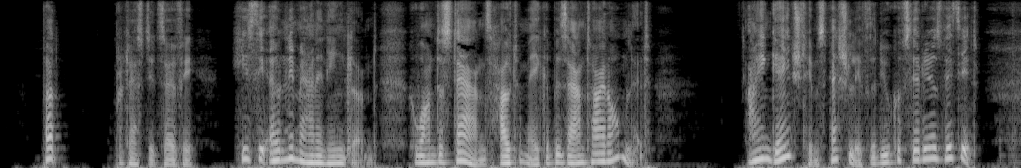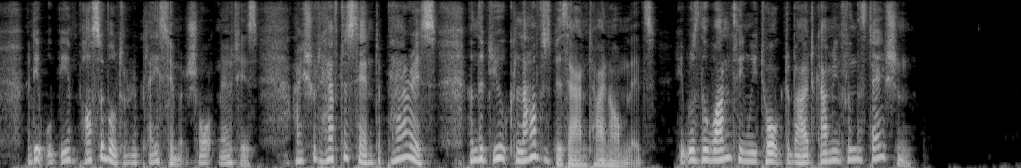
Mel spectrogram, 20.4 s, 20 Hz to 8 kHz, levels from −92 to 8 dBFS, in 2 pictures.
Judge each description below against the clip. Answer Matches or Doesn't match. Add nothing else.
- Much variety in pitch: Matches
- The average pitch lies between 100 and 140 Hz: Doesn't match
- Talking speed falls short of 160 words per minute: Doesn't match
